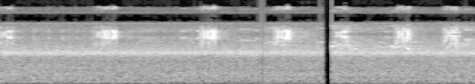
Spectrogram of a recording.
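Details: Lone bald eagle eaglet on the Decorah nest mantling its father's delivered fish and squeeing in case siblings return: brief high-pitched squeaks repeated roughly every second, with a brief dropout midway, against steady hiss.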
